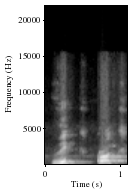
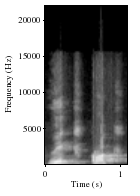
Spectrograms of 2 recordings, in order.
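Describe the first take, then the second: First: The final k is strong and pressed. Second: The same.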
